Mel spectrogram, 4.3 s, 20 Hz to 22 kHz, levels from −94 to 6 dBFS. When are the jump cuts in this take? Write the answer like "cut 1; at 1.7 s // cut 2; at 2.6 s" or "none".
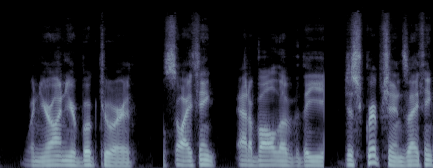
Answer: cut 1; at 1.6 s // cut 2; at 3.2 s

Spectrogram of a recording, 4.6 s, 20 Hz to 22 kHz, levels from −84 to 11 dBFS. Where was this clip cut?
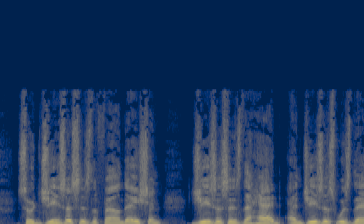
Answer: cut 1; at 3.5 s

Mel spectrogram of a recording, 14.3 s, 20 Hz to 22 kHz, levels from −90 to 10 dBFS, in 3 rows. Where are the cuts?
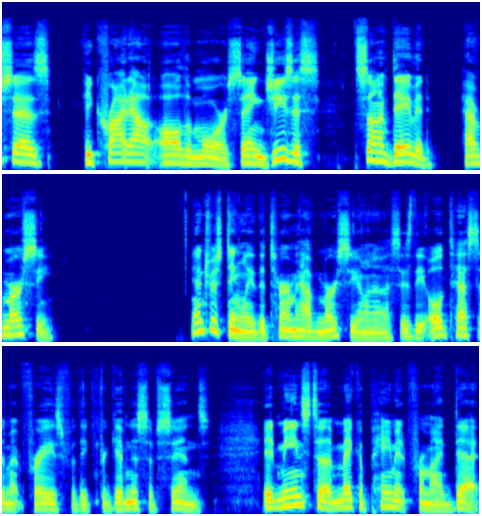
none

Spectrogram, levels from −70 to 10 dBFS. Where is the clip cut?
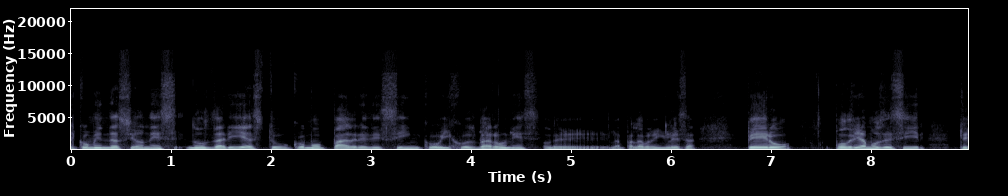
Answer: cut 1; at 4.7 s

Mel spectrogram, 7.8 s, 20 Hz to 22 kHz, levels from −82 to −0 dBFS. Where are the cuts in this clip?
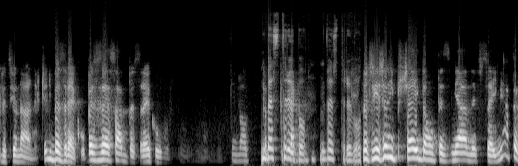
cut 1; at 5.4 s

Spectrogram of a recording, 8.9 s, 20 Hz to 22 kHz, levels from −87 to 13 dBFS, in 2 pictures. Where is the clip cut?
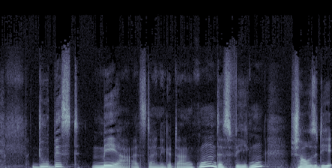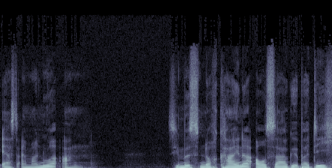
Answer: none

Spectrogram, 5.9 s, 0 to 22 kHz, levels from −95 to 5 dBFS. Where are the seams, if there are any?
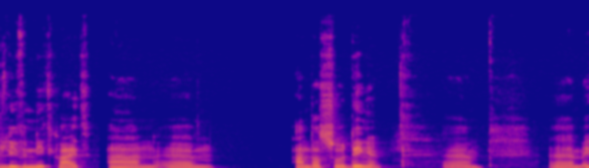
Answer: cut 1; at 1.0 s // cut 2; at 4.4 s

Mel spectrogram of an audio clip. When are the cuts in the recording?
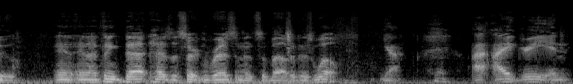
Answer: none

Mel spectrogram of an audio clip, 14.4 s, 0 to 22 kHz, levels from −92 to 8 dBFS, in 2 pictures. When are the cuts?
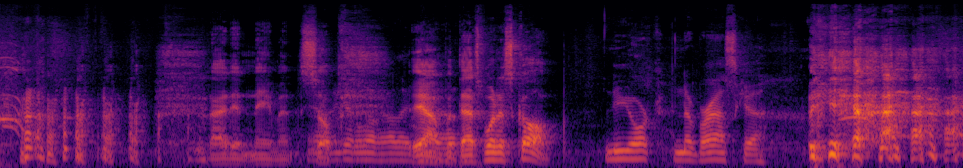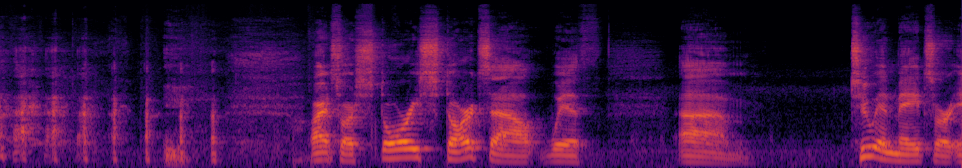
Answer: cut 1; at 1.6 s

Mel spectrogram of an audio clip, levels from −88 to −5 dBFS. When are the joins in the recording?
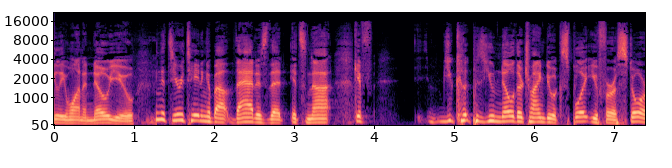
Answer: cut 1; at 1.3 s // cut 2; at 3.7 s // cut 3; at 5.9 s

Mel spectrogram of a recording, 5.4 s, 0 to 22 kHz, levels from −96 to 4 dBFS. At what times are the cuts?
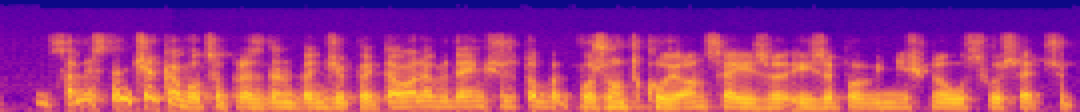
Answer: cut 1; at 2.9 s

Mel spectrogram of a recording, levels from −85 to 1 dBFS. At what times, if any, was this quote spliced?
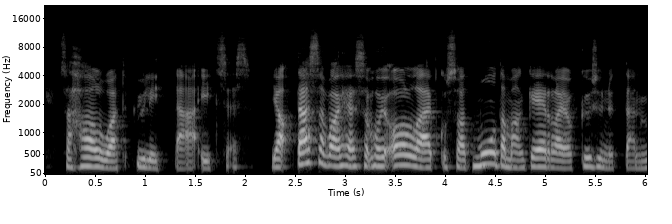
none

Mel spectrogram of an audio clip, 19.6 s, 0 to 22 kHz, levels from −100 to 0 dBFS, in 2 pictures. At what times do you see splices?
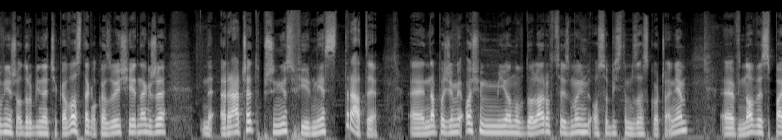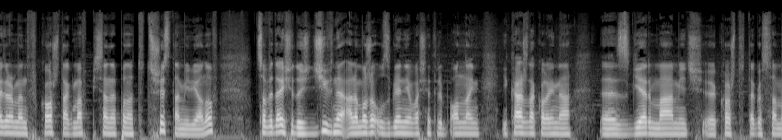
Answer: cut 1; at 1.1 s // cut 2; at 9.2 s

